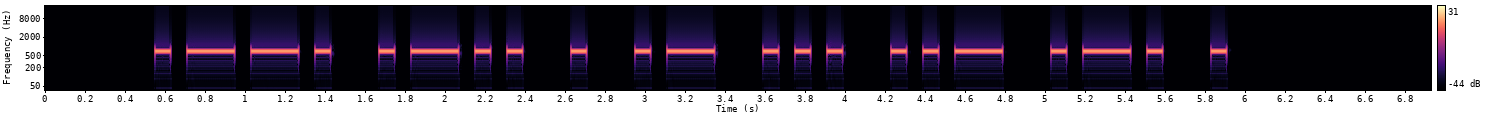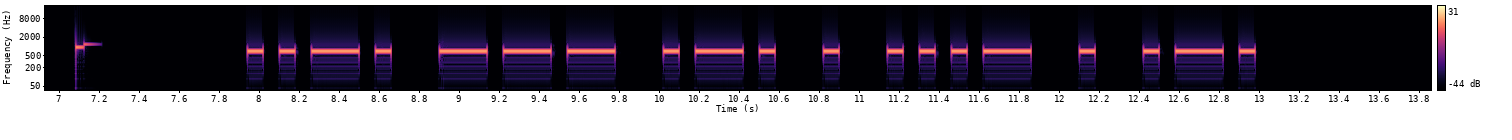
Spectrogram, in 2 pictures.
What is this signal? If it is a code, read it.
Morse code, heard as a keyed tone, about 15 wpm, 700 Hz. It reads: PLEASURE FOREVER
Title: Sentences from Top 1600 Words - New Word Drill - 15wpm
